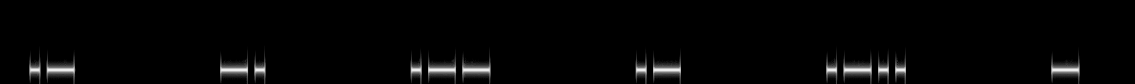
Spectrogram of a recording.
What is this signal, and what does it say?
Morse code, heard as a keyed tone, about 14 wpm, spaced as for 5 wpm, 680 Hz. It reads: ANWALT
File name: Morsekurs / Witze / Witz 21. Juni 2022 25 F70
